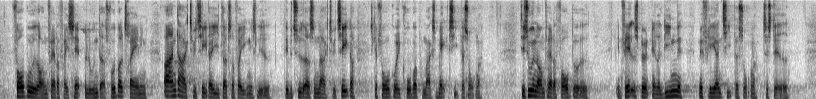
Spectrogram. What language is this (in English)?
Danish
